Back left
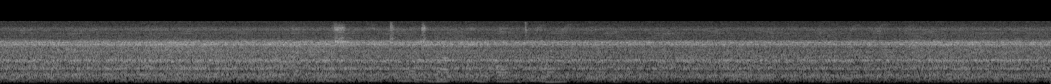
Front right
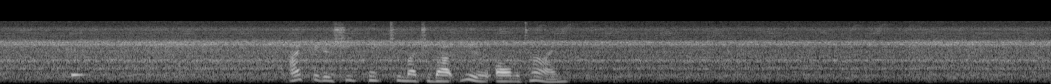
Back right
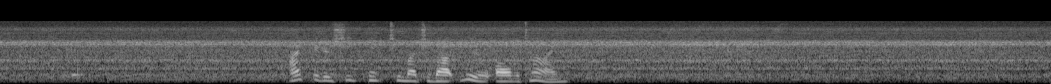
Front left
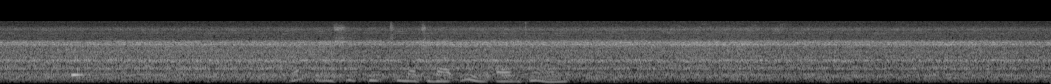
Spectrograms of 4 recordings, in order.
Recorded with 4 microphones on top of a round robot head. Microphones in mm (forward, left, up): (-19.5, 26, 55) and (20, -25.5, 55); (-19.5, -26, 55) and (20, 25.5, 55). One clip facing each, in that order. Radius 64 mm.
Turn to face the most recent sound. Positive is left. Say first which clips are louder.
# front right 4 dB, back right 3 dB
turn(degrees=-95)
